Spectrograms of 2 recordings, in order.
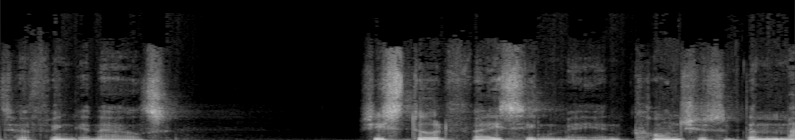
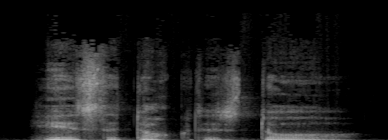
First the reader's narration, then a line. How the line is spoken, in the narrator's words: whispered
